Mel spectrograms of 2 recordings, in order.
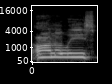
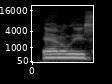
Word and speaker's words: Anelise: Um, well, my mom says Anaise, but people just say Anelise, Anaise, you know, as the as the spirit moves them, and that's totally fine with me.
